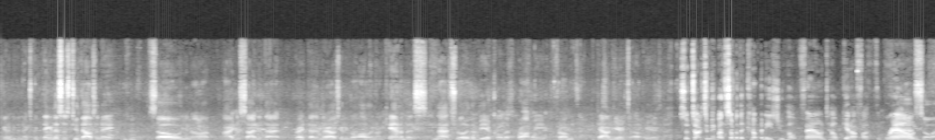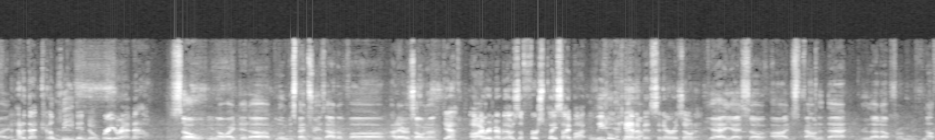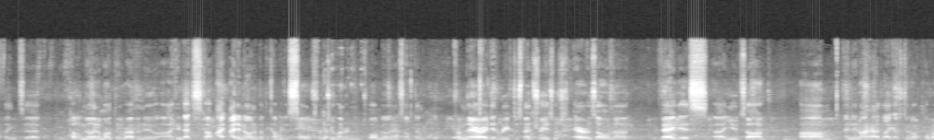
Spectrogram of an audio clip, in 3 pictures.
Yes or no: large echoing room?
no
